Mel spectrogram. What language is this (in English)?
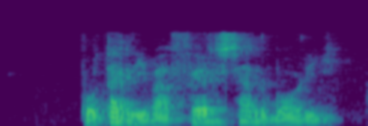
Catalan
